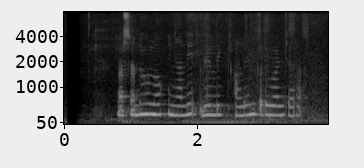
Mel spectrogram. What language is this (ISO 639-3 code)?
sun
